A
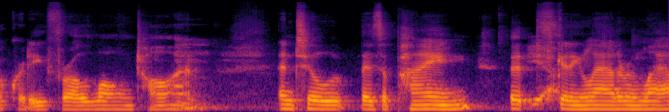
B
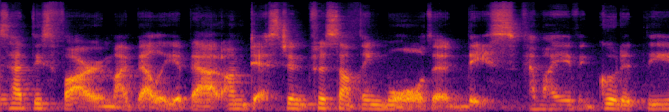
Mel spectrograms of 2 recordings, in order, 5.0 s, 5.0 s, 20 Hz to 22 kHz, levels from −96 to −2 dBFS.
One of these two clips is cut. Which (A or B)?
B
